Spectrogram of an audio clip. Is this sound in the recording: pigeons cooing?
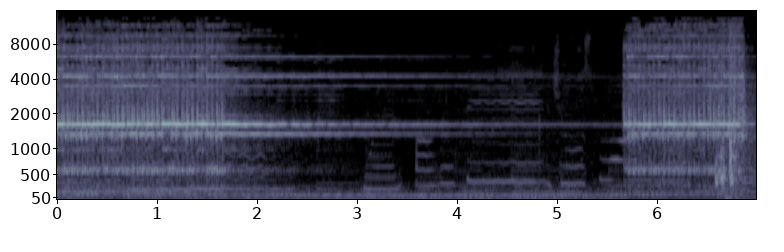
no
